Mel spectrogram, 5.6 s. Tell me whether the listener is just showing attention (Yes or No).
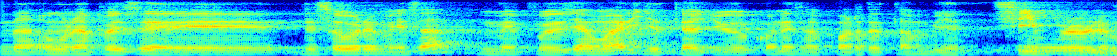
No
